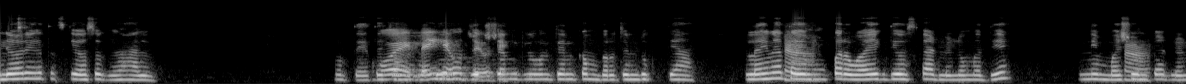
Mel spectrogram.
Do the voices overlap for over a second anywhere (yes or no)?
yes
